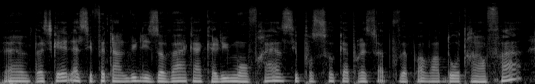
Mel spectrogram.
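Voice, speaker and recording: Very deep and low, a woman's dark, mellow voice races along at a very fast pace. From Quebec (Quebec City, then Montreal from age 8). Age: 60s. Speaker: retired community housing worker. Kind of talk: interview. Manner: halting, many hesitations.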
